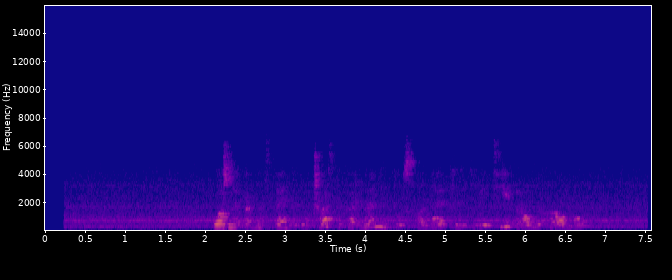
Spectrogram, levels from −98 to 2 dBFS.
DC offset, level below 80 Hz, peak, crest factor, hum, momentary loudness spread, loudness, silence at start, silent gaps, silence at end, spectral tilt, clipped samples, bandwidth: under 0.1%; under -90 dBFS; -38 dBFS; 22 dB; none; 14 LU; -59 LUFS; 0.25 s; none; 0.05 s; -2.5 dB/octave; under 0.1%; 6.4 kHz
